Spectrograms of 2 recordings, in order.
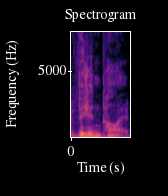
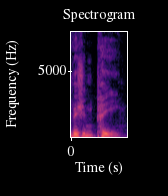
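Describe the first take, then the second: First: Pi is said with an English pronunciation. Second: Pi is said with a French pronunciation.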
